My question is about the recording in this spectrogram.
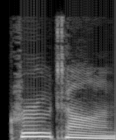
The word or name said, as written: crouton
